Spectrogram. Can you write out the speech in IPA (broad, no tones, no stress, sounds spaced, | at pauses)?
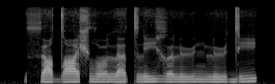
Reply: θ ɵ dˤ ɐː ʃ ðˤ u l ɐ t l i ɣ ɵ l ʉː n l ʉ d i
